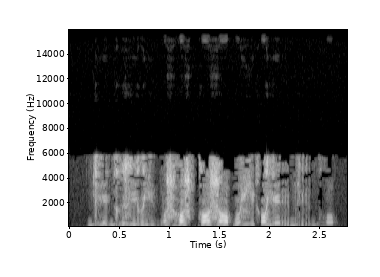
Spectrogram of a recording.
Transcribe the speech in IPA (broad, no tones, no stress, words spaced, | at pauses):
ɡʱeɡʱɯz jɯjibɔzɦɔz kɔz ɔɓoɮiʔɔ jerbirbʱo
